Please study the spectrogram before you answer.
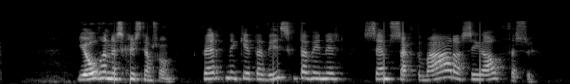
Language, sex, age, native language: Icelandic, female, 40-49, Icelandic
